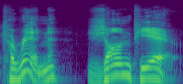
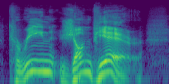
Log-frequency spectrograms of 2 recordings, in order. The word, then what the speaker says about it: Karine Jean-Pierre: brand new gal a nice shiny pony named corinne jean-pierre i'm sure i'm saying that correctly because you know i never mispronounced anything on the show karine jean-pierre who is the first openly black openly gay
